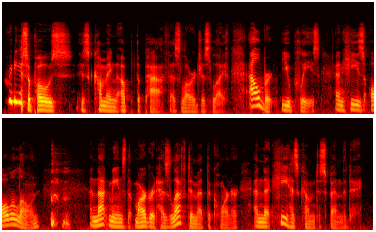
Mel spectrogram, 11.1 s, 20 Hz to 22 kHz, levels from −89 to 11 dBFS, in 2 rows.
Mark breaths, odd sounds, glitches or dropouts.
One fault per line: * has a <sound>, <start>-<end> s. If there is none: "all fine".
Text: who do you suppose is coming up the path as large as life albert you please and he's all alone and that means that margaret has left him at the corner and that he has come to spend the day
* has a throat clearing, 6.3-6.6 s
